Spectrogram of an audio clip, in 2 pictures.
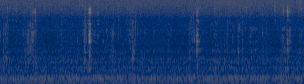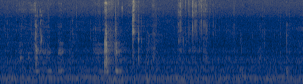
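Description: Faint mouth sounds of a person chewing food close to the microphone, soft wet clicks scattered throughout, with a couple of sharper clicks about four seconds in.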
